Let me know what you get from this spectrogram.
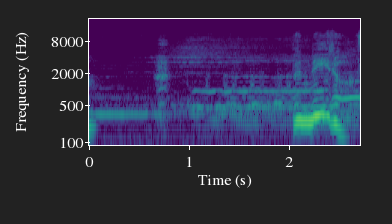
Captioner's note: gasps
